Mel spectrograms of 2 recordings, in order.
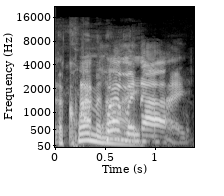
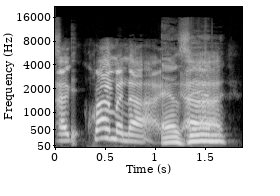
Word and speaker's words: Aquemini: He told us how to pronounce it. – Aquemini. You know what? – Yes, it's Aquemini. – As in, I wonder what happened to the O'Neaters.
